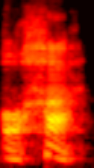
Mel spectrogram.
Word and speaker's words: oha: Yellow would be oha with the H, oha. But then orange, you drop the H and it's just oa.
